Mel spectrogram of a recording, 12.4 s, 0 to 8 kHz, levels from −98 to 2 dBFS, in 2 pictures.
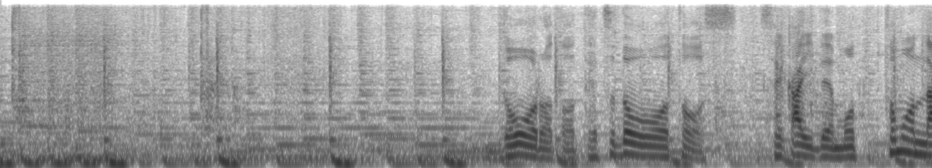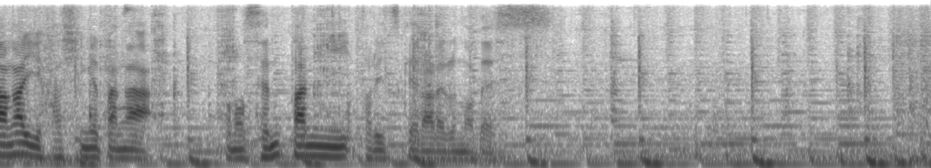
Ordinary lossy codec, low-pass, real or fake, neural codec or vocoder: none; 7.2 kHz; real; none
